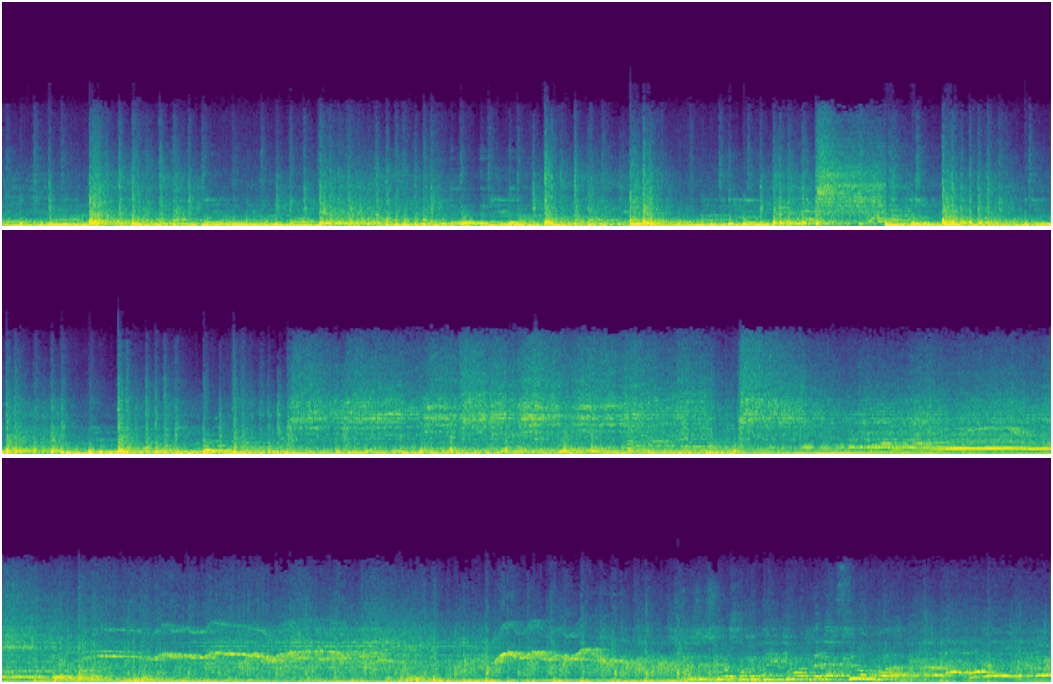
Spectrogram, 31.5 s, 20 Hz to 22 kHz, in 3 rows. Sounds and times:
Drum: 0.0s - 31.4s
Drum kit: 0.0s - 31.4s
Guitar: 0.0s - 31.4s
Rock music: 0.0s - 31.4s.

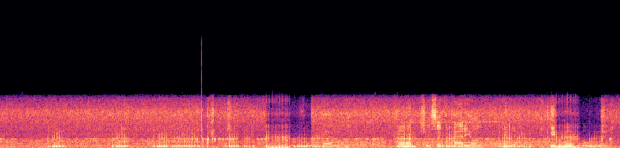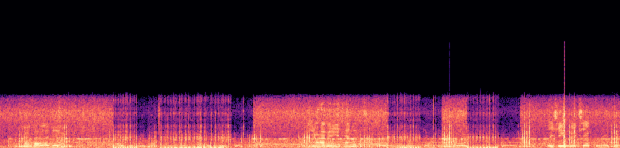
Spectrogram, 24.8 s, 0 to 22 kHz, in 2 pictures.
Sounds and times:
Bee, wasp, etc.: 0.0s - 24.8s
Fly, housefly: 0.0s - 24.8s.

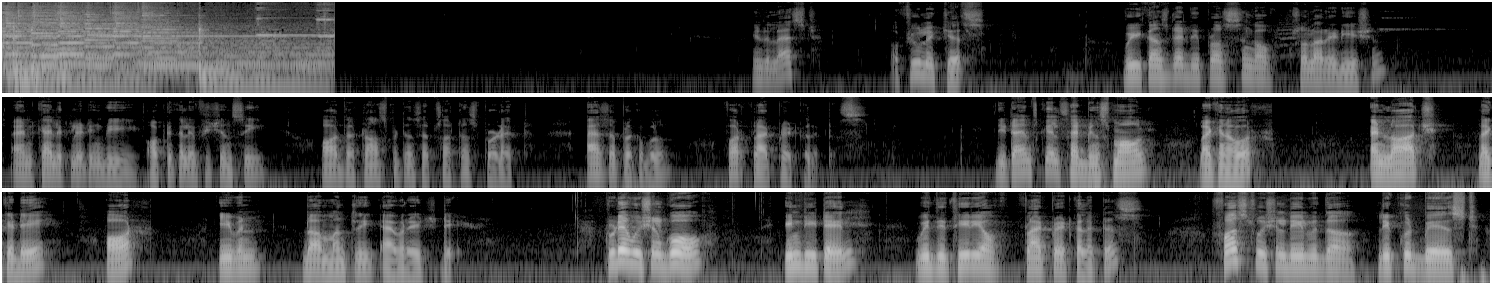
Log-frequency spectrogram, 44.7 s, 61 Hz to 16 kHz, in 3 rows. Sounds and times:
Speech: 7.5s - 8.2s, 8.9s - 9.9s, 11.2s - 13.8s, 15.0s - 23.6s, 24.8s - 27.6s, 28.6s - 31.2s, 32.0s - 34.5s, 35.8s - 36.9s, 37.6s - 41.2s, 41.9s - 44.6s.

